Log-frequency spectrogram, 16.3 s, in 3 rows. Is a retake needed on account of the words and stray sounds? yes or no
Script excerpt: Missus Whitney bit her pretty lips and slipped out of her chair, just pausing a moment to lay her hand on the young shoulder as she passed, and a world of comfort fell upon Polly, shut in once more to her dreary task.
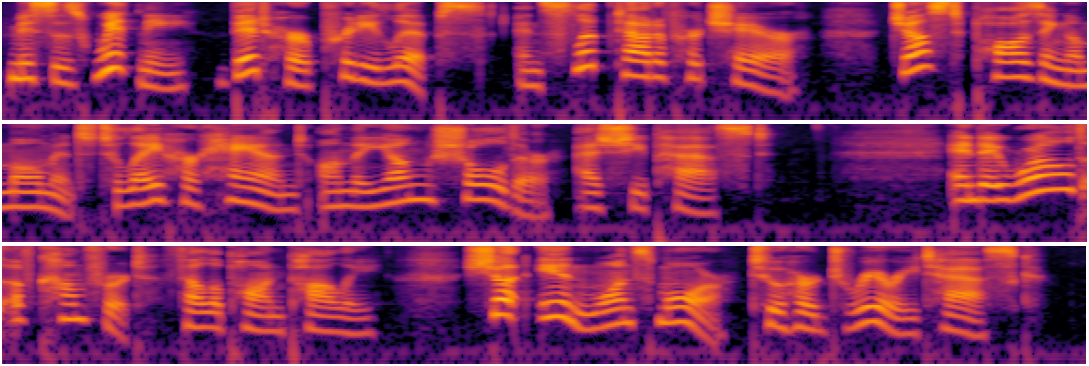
no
